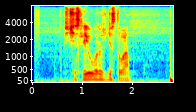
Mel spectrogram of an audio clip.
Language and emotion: Russian, neutral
